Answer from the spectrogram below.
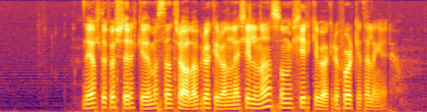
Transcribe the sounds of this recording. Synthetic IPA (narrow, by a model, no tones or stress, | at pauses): d̪eːæɾɑlt̪iːfœʃtəɾɛkəd̪iːmɛst̪sɛnt̪ʰɾɑːləoːbɾøːkəɾʋɛnlɪəçɪld̪n̩əsɔmçɪɾkəbøːkəɾʔo̰ːfɔɽkət̪ʰɛlʔɪ̰ŋə̰ɾ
